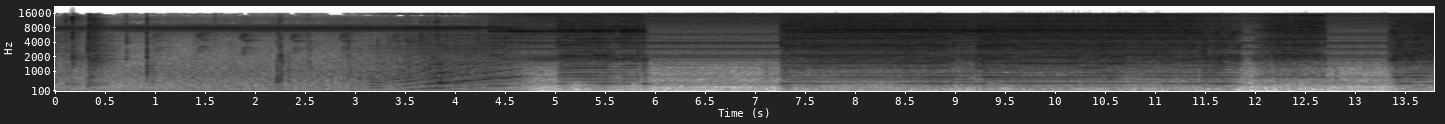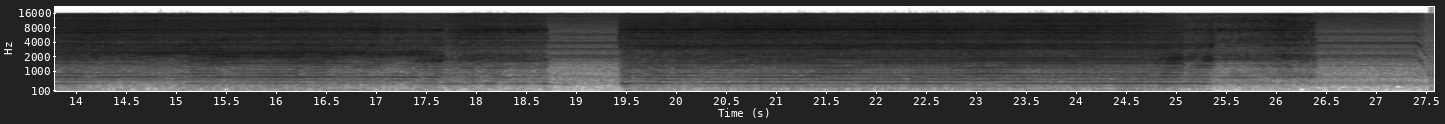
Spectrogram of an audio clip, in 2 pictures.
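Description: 3-insert face mill on a manual milling machine running up to speed with a rising whine, then from about five seconds in skimming a cast iron cylinder casting: a loud, harsh cutting noise with a steady ringing through it, broken by a few short pauses. The rough, ringing cut comes from a setup with some flex and a homemade milling head lacking rigidity, and it leaves a poor surface finish. The owner suspects the cast iron is chilled and glass hard.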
